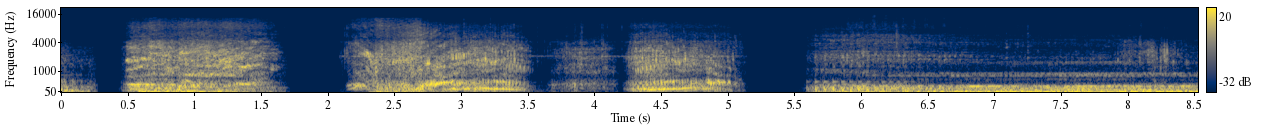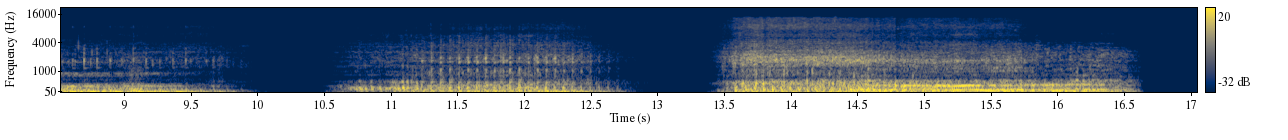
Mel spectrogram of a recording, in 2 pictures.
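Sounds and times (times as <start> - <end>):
dinosaur roars: 0.5 - 12.8, 13.4 - 16.7
low rumbling growl: 5.6 - 16.7.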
